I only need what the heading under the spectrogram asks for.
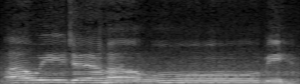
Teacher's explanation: جب ہم وقف کریں گے تو ہا کا جو کھڑا زیر ہے اس کو ہم سکپ کر دیں گے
